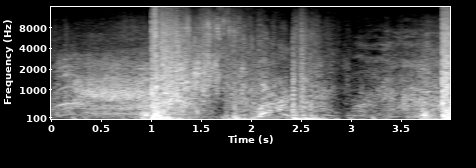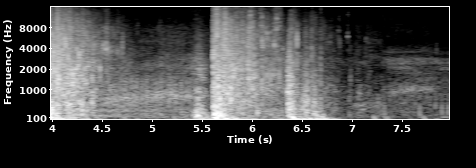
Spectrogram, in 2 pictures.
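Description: A bat strikes a body with heavy thuds.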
